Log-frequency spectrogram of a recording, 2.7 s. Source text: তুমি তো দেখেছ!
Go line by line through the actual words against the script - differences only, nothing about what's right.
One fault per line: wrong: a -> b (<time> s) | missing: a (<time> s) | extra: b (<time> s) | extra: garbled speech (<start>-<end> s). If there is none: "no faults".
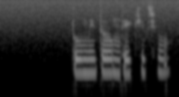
no faults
